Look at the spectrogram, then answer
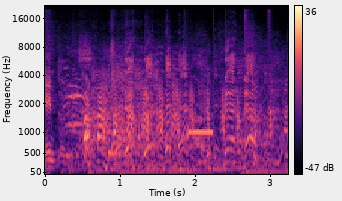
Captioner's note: laughter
